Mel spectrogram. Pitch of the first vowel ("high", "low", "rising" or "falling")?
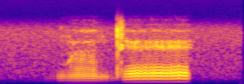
low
